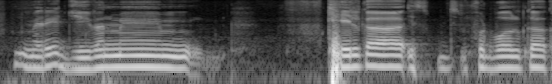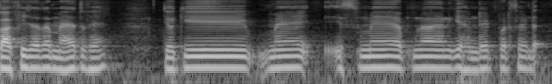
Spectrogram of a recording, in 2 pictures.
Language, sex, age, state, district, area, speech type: Hindi, male, 18-30, Madhya Pradesh, Bhopal, urban, spontaneous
